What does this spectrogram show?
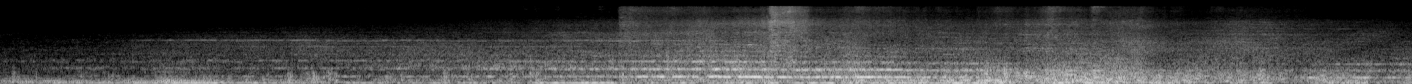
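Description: Union Pacific track inspection train, led by a diesel locomotive, approaching and passing close by: a steady engine hum over wheels rolling on the rails. It builds to its loudest as the locomotive goes by about eight seconds in, then eases off as the train moves away.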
